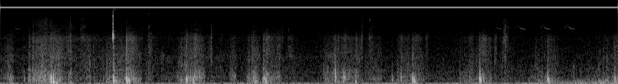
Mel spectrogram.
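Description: Footsteps in deep snow: a person walking steadily through knee-deep fresh snow, about two steps a second.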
